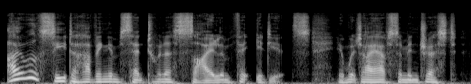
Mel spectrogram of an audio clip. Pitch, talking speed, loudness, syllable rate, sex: 115 Hz, 230 wpm, -17 LUFS, 5.8 syllables/s, male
